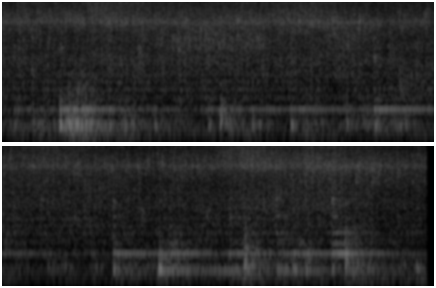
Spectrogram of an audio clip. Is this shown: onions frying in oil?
yes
